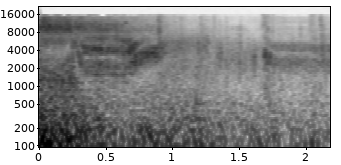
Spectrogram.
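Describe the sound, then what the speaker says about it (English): A bomb explodes in a video game, a low rumbling boom that rolls out and fades into a lingering roar over a couple of seconds, fairly quiet overall. "Oh shit, that's a real bomb."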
